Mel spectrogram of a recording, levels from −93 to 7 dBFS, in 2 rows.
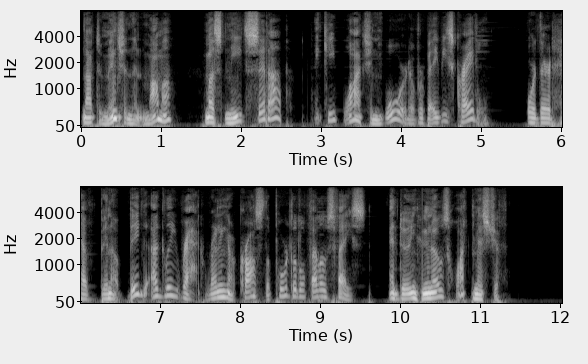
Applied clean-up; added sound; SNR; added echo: neural mask model DeepFilterNet 3.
